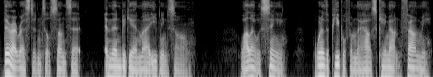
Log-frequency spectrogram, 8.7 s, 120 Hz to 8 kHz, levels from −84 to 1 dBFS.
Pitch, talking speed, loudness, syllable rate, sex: 90 Hz, 185 wpm, -21 LUFS, 5.9 syllables/s, male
